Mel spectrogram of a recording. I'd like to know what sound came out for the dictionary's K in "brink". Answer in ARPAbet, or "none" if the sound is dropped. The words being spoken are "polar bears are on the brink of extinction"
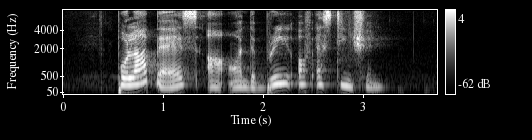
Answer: none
